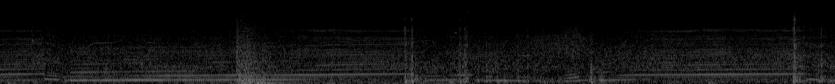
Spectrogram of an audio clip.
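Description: A rally car engine in the DiRT 5 racing game revs and shifts through gears, rising and dropping in pitch with brief bursts of tire and impact noise, steady and fairly quiet.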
